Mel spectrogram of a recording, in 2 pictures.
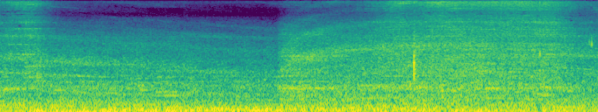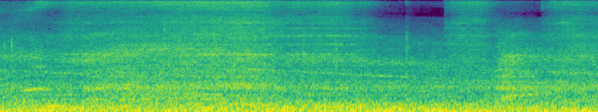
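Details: Continuous rumbling, hissing noise like a passing train fills the recording; no animal voice stands out.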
